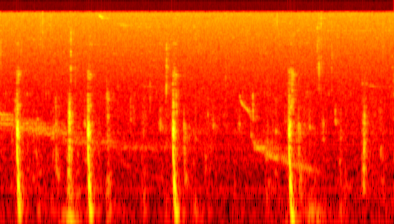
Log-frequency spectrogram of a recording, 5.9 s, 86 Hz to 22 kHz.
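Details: Weddell seals beneath Antarctic sea ice in McMurdo Sound, recorded in November 2017 by a hydrophone station 21 m down: irregular deep thumping pulses about once a second, plus a brief falling whistle.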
